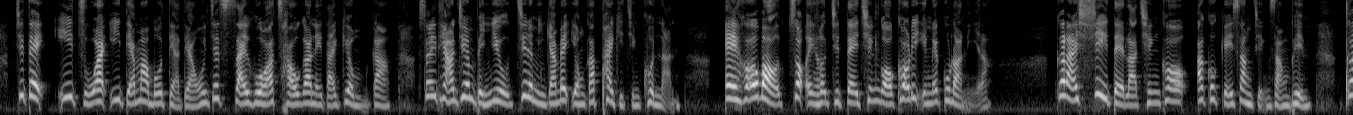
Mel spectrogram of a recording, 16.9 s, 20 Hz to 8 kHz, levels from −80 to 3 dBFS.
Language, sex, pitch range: Chinese, female, 225-315 Hz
